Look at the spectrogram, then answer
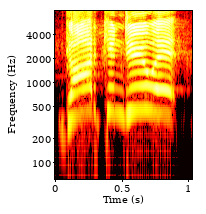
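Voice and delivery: loud, high cry of faith; preaching shout. Real, not acted. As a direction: proclaim it at full force. Preaching to church crowd.

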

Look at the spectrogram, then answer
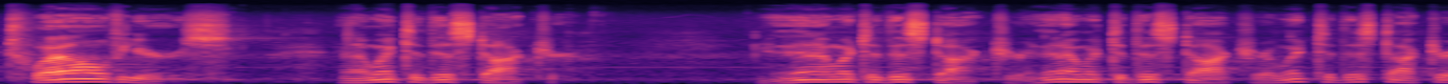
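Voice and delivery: low, soft, repetitive recital; long-winded storyteller. Retold or imitated. Woman telling Jesus her long story, lightly mimicked rambling. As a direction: imitate someone droning through a long story. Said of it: "she tells him this long story".

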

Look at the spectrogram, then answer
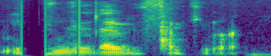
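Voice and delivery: fast, soft throwaway line; quick mumbled aside. Real, not acted. Host muttering to co-host, fast and soft. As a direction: rattle it off under breath.

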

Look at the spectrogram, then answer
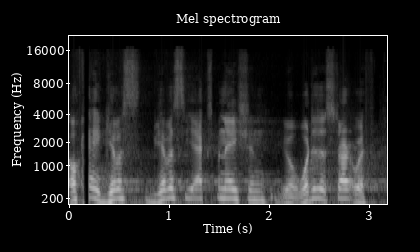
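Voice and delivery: a hint of a patient dad coaxing; coaxing parent. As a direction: coax her to tell, lightly voiced. Parents calmly coax daughter.

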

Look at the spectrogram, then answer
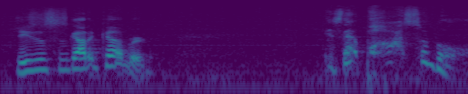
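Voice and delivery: breathy hushed whisper, barely voiced; whispered question. Real, not acted. Pastor whispering a wondering question to the congregation. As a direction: lean in and whisper it as a wondering thought.

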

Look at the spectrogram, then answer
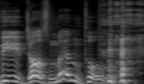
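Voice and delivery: slow, laughing vampire drawl; playful hammy count. Pretend. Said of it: "vampire voice you're gonna add".

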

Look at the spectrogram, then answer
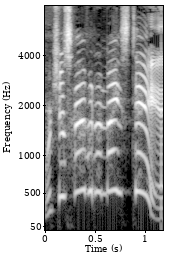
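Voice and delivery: high, sing-song mock voice; a hammed-up squeaky happy voice; mock cheerful. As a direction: chirp it like a cartoon. Mocking Six's cheerful day.

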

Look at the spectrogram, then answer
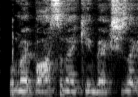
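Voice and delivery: usual speaking voice

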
